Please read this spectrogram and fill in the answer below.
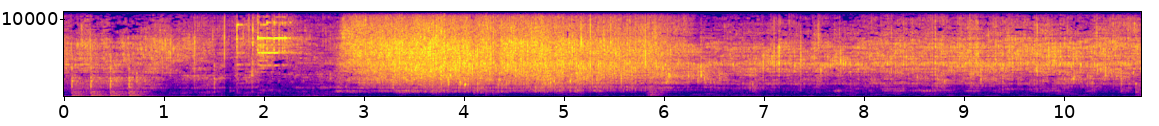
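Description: Ginger-garlic paste and cumin seeds sizzling in hot oil in a wok as they are stirred with a spatula. A few knocks come in the first two seconds, then the sizzle jumps loud about three seconds in and eases off after about six seconds.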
